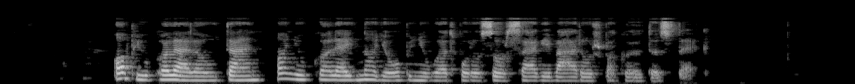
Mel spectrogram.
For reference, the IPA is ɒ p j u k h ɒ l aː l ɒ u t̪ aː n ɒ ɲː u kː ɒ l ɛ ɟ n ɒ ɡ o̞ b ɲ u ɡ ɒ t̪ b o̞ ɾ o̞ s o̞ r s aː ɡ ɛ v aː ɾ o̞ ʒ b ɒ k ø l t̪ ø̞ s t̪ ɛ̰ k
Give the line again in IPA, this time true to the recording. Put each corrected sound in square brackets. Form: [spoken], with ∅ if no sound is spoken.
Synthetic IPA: ɒ p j u k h ɒ l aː l ɒ u t̪ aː n ɒ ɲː u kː ɒ l ɛ ɟ n ɒ [ɟ] o̞ b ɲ u ɡ ɒ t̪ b o̞ ɾ o̞ s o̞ r s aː ɡ [i] v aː ɾ o̞ ʒ b ɒ k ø l t̪ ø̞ s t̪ ɛ̰ k

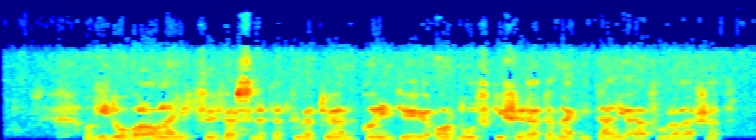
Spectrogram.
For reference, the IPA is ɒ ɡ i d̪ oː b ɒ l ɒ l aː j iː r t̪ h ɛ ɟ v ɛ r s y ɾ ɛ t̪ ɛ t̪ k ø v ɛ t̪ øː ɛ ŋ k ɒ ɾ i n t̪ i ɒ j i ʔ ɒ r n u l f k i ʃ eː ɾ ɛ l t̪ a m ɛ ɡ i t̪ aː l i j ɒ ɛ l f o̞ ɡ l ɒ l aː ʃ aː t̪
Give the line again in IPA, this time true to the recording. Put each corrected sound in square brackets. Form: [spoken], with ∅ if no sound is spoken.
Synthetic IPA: ɒ ɡ i d̪ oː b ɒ l ɒ l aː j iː r t̪ [f] ɛ ɟ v ɛ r s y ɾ ɛ t̪ ɛ t̪ k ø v ɛ t̪ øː ɛ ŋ k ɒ ɾ i n t̪ i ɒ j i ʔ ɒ r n u l f k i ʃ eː ɾ ɛ l t̪ [ɛ] m ɛ ɡ i t̪ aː l i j ɒ ɛ l f o̞ ɡ l ɒ l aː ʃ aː t̪

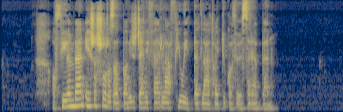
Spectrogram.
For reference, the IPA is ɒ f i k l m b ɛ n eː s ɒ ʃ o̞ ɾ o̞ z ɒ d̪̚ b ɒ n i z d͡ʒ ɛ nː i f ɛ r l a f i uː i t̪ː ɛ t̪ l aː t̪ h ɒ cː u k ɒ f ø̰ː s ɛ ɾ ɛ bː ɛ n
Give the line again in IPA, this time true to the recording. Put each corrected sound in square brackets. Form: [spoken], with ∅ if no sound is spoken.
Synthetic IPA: ɒ f i [∅] l m b ɛ n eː [ʃ] ɒ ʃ o̞ ɾ o̞ z ɒ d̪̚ b ɒ n i [ʒ] d͡ʒ ɛ [n] i f ɛ r l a f [j] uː i t̪ː ɛ t̪ l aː t̪ h ɒ cː u k ɒ f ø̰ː s ɛ ɾ ɛ bː ɛ n

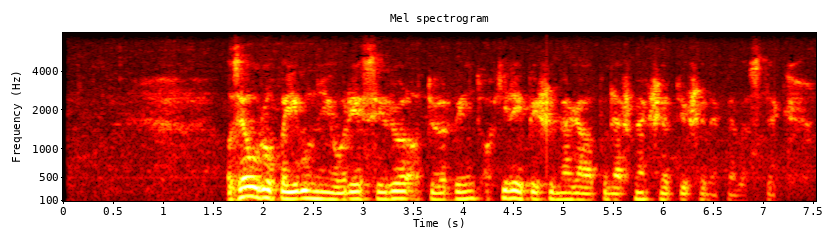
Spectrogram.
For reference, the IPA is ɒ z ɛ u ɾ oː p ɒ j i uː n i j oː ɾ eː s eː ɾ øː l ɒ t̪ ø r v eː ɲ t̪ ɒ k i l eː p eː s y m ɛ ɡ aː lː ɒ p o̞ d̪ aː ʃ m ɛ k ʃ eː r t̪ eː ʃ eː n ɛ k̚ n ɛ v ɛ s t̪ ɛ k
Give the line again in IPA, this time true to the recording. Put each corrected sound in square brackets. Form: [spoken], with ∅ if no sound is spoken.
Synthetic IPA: ɒ z ɛ u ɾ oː p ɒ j i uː n i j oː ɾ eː s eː ɾ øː l ɒ t̪ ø r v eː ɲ t̪ ɒ k i l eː p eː [ʃ] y m ɛ ɡ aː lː ɒ p o̞ d̪ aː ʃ m ɛ k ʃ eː r t̪ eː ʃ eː n ɛ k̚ n ɛ v ɛ s t̪ ɛ k

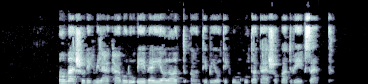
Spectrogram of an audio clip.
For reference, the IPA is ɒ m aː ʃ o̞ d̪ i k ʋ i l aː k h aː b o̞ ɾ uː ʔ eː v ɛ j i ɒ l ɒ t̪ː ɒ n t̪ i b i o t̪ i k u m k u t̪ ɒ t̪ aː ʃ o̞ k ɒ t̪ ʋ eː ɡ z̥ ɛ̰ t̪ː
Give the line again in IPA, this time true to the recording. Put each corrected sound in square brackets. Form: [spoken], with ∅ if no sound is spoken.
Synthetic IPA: ɒ m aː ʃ o̞ d̪ i k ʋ i l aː k h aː b o̞ ɾ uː ʔ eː v ɛ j i ɒ l ɒ t̪ː ɒ n t̪ i b i o t̪ i k u m k u t̪ ɒ t̪ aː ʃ o̞ k ɒ t̪ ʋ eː ɡ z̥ ɛ̰ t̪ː

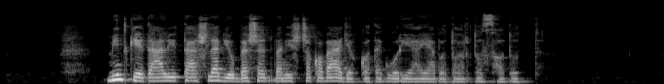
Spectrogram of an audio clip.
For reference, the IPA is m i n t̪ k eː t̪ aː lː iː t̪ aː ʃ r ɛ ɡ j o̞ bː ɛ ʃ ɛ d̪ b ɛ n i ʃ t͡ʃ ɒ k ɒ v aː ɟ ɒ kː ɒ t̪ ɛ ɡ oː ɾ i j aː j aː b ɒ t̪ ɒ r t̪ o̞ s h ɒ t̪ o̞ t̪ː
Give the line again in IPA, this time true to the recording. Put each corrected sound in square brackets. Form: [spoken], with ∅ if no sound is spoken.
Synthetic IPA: m i n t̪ k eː t̪ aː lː iː t̪ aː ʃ [l] ɛ ɡ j o̞ bː ɛ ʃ ɛ d̪ b ɛ n i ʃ t͡ʃ ɒ k ɒ v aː ɟ ɒ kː ɒ t̪ ɛ ɡ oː ɾ i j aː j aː b ɒ t̪ ɒ r t̪ o̞ s h ɒ t̪ o̞ t̪ː

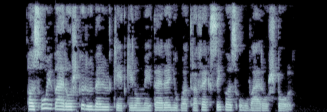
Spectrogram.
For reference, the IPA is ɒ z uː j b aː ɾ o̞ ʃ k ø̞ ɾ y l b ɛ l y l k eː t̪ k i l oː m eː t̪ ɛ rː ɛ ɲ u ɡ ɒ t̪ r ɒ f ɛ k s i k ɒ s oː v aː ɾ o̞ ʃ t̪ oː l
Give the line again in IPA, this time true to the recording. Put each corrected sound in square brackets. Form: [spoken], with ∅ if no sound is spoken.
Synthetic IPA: ɒ z uː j [v] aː ɾ o̞ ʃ k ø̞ ɾ y l b ɛ l y l k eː t̪ k i l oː m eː t̪ ɛ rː ɛ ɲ u ɡ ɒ t̪ r ɒ f ɛ k s i k ɒ [z] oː v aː ɾ o̞ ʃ t̪ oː l

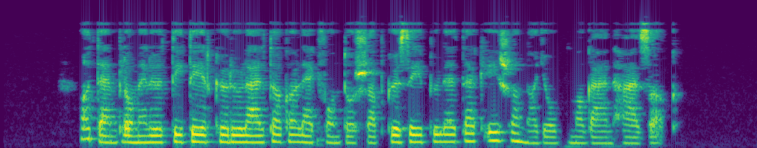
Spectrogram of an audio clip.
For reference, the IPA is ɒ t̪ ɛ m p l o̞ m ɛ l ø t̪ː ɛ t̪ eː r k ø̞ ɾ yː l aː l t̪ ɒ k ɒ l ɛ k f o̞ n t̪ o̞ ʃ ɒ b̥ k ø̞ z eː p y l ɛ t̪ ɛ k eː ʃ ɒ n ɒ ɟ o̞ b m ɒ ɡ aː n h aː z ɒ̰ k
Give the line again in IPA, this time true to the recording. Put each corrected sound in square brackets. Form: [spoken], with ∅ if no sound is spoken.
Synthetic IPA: ɒ t̪ ɛ m p l o̞ m ɛ l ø t̪ː [i] t̪ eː r k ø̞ ɾ [y] l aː l t̪ ɒ k ɒ l ɛ k f o̞ n t̪ o̞ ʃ ɒ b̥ k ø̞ z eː p y l ɛ t̪ ɛ k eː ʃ ɒ n ɒ ɟ o̞ b m ɒ ɡ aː n h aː z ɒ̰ k

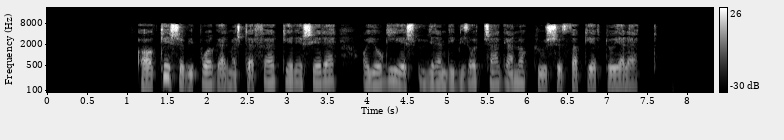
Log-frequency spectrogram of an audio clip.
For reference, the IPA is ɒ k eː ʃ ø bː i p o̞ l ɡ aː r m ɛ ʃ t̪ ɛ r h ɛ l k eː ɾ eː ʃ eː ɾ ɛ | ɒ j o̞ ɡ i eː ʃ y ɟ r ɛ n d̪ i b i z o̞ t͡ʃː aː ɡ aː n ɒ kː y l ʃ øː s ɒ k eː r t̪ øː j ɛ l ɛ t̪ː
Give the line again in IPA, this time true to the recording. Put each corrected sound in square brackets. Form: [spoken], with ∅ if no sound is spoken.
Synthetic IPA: ɒ k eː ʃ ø bː i p o̞ l ɡ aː r m ɛ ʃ t̪ ɛ r [f] ɛ l k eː ɾ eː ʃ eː ɾ ɛ | ɒ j o̞ ɡ i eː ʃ y ɟ r ɛ n d̪ i b i z o̞ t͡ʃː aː ɡ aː n ɒ kː y l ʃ øː s ɒ k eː r t̪ øː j ɛ l ɛ t̪ː

